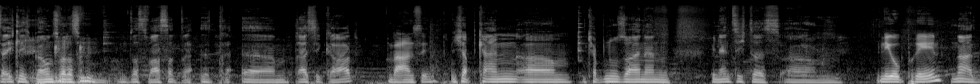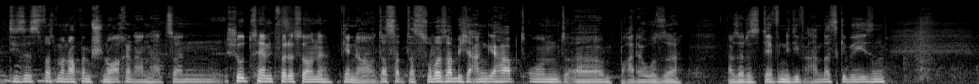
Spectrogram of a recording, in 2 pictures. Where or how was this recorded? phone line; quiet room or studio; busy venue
busy venue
